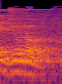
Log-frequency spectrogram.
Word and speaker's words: यूनोर: इसमें जो यूनो लिखा है तो या के साथ बिंदी लगी है, हाँ बिंदी लगी है, तो इसमें जो उच्चारण का जो नियम है वो ये, या में अगर बिंदी लगी है तो जा बोलना है, ठीक है, तो आप यूनोर की जगह बोलेंगे जूनोर, जूनोर, ठीक है।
